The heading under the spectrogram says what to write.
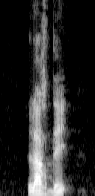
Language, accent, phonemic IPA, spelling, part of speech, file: French, France, /laʁ.de/, larder, verb, LL-Q150 (fra)-larder.wav
- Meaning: 1. to lard; to smear food with lard 2. to stab; to pierce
